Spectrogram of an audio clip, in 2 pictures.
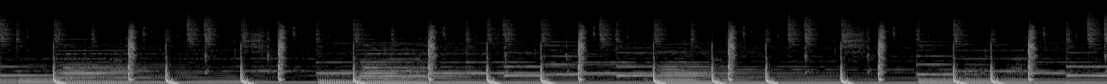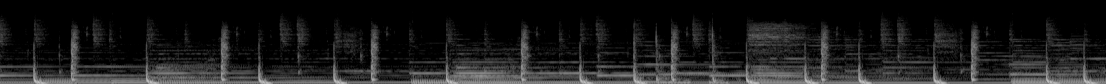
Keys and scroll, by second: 5.2 a, 14.5-15.5 typing, 19.5 typing, 20.6 a.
